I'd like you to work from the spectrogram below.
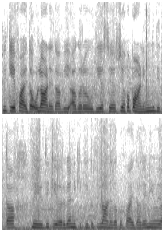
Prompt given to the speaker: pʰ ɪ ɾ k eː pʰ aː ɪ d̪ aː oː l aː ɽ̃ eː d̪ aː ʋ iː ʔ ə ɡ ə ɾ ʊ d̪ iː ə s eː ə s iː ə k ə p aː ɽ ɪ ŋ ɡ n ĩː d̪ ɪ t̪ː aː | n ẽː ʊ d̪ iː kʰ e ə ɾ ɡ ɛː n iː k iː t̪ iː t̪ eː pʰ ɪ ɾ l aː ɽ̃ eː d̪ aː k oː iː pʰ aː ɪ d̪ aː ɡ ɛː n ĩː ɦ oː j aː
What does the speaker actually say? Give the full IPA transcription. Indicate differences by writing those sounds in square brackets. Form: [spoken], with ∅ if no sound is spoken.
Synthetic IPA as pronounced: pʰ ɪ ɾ k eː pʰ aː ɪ d̪ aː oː l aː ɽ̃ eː d̪ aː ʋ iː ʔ ə ɡ ə ɾ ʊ d̪ iː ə s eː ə s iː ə k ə p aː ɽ ɪ ŋ ɡ n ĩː d̪ ɪ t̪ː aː | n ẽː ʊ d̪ iː [k] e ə ɾ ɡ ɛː n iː k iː t̪ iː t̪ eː pʰ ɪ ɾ l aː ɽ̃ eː d̪ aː k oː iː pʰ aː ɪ d̪ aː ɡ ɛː n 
